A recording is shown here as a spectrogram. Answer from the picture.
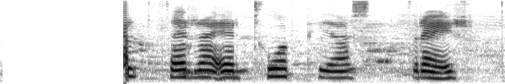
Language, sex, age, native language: Icelandic, female, 10, Icelandic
